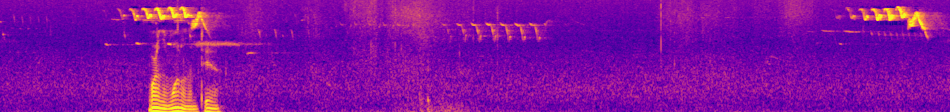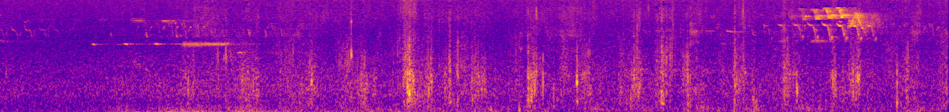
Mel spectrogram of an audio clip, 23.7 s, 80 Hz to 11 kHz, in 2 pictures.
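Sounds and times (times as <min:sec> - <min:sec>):
steady rumbling outdoor background: 0:00.0 - 0:23.7
song sparrows singing trilling phrases: 0:01.3 - 0:03.8, 0:10.3 - 0:23.7
speech: 0:01.8 - 0:02.9
soft footsteps: 0:03.8 - 0:05.9, 0:14.0 - 0:23.7.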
